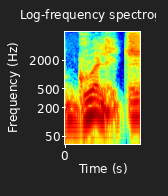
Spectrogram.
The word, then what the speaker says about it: Greenwich: In 1968, United Artists released the album Ellie Greenwich composes, produces, and sings. I'm not sure it's whether it's Ellie Greenwitch or Greenwich. I I've already heard it pronounced Greenwich.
